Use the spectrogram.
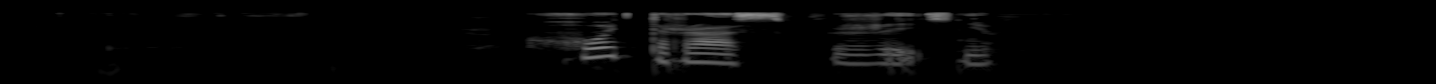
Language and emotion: Russian, sad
